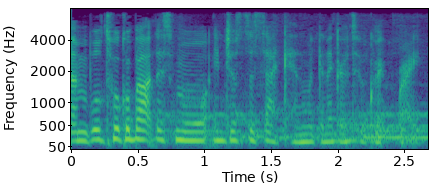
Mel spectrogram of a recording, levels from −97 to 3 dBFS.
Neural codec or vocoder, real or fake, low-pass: codec, 16 kHz in and 24 kHz out, 2.2 kbps, FireRedTTS-2 codec; fake; 7.2 kHz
